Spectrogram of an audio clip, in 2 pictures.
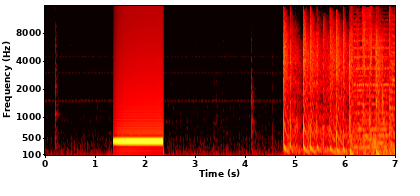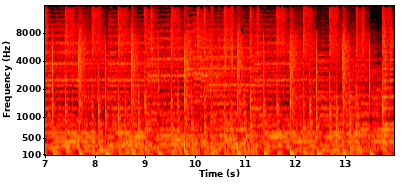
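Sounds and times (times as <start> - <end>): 
phone call ringing tone beep: 1.4 - 2.4
upbeat music with drums and synths: 4.8 - 13.9.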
